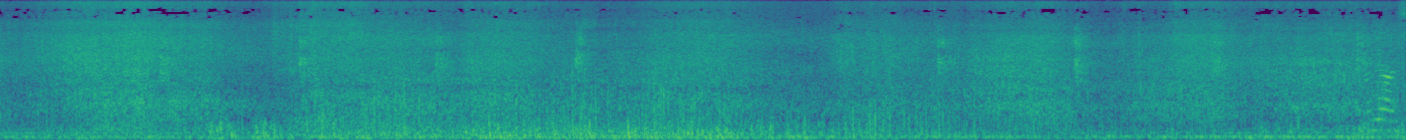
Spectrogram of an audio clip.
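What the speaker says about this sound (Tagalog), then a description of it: "Pag ganito na malakas ang alon at hangin" Strong surf and gusting wind along the Manila Bay shoreline near Dolomite Beach, a steady loud roar of breaking waves with wind buffeting the microphone throughout, no pauses.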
